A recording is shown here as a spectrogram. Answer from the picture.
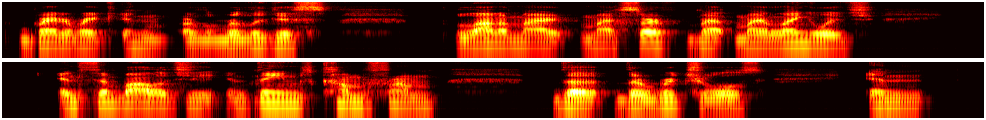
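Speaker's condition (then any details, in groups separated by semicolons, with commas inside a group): Stutter; stuttering during conversation; repeated sounds, repeated words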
